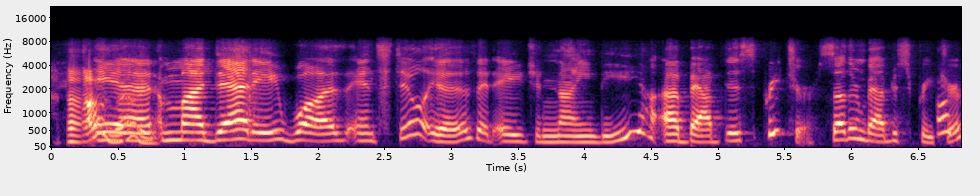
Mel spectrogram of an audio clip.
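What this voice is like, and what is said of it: Rural North Carolina Southern accent. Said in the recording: “I'm going to have to kick in the accent because I grew up in rural North Carolina.”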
